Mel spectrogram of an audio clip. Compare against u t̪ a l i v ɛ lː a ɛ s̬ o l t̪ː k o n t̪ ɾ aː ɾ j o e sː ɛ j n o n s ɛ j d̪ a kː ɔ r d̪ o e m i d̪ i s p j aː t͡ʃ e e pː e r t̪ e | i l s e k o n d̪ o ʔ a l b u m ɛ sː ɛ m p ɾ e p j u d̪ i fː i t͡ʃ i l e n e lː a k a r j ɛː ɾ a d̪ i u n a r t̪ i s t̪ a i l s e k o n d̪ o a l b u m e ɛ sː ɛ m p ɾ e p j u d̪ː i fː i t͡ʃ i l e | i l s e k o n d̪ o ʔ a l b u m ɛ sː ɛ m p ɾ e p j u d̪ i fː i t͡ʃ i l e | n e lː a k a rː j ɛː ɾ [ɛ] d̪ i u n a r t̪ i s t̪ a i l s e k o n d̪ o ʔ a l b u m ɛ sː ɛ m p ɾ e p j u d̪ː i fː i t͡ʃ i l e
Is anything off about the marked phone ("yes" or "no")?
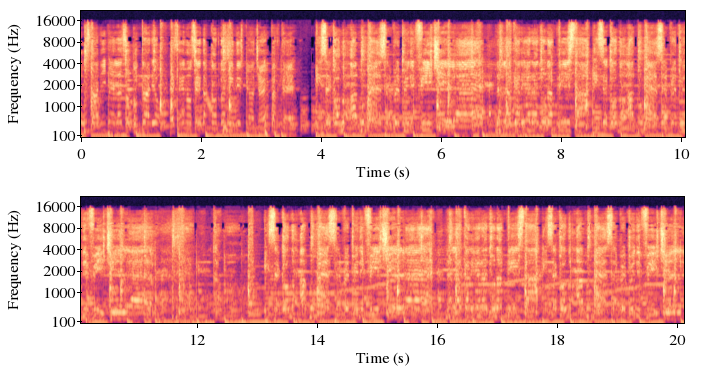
yes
